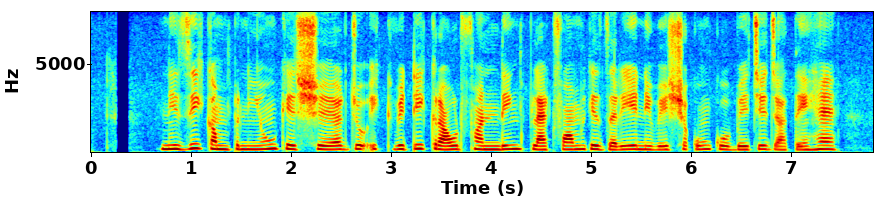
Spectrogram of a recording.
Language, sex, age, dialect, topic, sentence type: Hindi, female, 18-24, Garhwali, banking, statement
